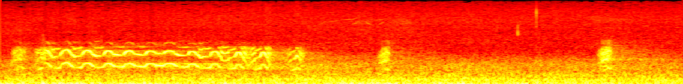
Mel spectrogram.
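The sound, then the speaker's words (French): A coyote gives a long, wavering, warbling howl, followed by two short, sharp yips, over steady low wind or rumble. No one speaks. “Alors voilà le cri d'un coyote, si vous vous demandiez”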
